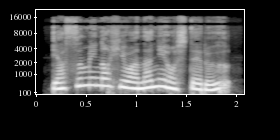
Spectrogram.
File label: anime, japanese; small talk; natural Japanese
